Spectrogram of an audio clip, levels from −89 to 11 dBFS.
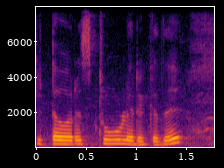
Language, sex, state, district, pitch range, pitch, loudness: Tamil, female, Tamil Nadu, Kanyakumari, 200-225 Hz, 210 Hz, -14 LUFS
